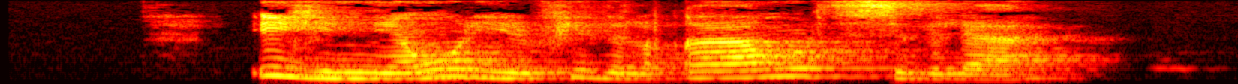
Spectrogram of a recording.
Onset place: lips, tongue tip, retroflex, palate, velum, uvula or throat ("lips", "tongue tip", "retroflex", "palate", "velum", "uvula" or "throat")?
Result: palate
